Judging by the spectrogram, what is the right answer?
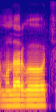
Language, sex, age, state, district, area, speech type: Odia, male, 30-45, Odisha, Bargarh, rural, spontaneous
